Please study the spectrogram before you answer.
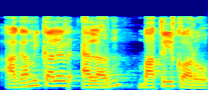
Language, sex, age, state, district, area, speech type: Bengali, male, 18-30, West Bengal, Purulia, rural, read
